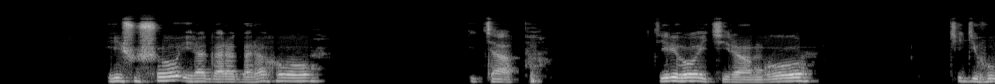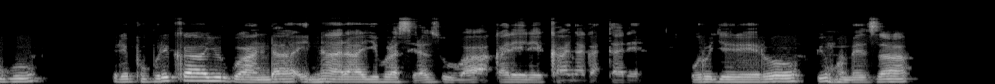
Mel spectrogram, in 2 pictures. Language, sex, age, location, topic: Kinyarwanda, male, 18-24, Nyagatare, government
